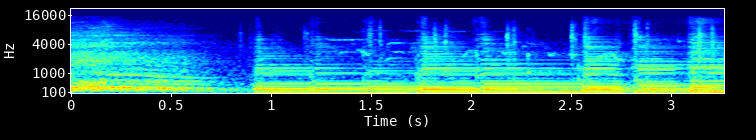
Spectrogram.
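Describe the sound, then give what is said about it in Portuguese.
A horse trots along a street, passing at the top of the street, at a steady pace, hooves clip-clopping in regular beats over a sustained, droning tonal backdrop. The clops are fairly loud. “escutava sua barriga roncar mais alto que o barulho do trote de um cavalo que passava no alto da rua.”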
